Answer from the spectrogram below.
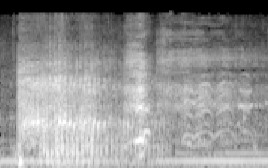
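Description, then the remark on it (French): A person vocally imitates a potioc, a small Basque pony the size of a dog, grazing on a green hillside: a loud, throaty whinnying burst of about a second that rises briefly near its end, then fades into a quiet, tonal hum. “À présent, vous contemplez un coteau verdoyant couvert de potiocs qui broutent et qui font”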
